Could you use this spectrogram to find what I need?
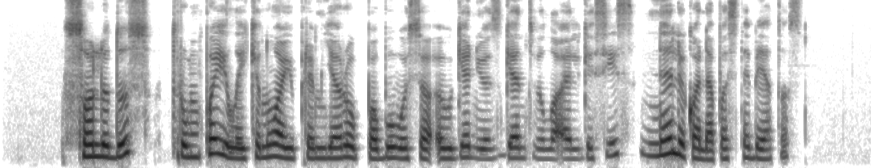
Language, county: Lithuanian, Vilnius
